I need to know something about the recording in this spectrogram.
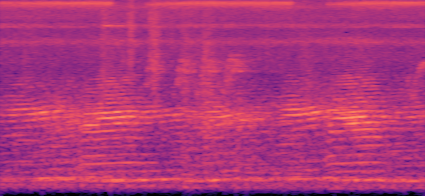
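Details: Small frogs, about three inches long, hold a steady mooing chorus. Their buzzy, sustained tones rise and fall gently over a constant hiss, with a few faint clicks mixed in.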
